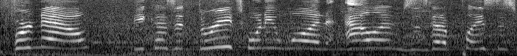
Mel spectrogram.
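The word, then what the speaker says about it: Alemz: now it says Almes, but on Wikipedia it's Alams. I swear, we're not trying to pronounce it wrong, but she totally changed it.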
